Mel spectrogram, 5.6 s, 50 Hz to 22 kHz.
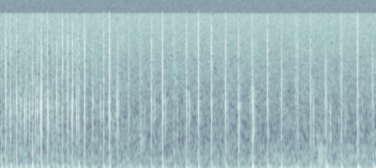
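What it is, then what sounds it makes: Synthetic leather boxing glove. Fingertips tap the padded thumb and knuckle area of an empty black padded synthetic leather boxing glove with red lining. About 33 quick, dull taps follow in a steady rhythm, each with a brief bright click that dies away at once, over a faint low hum.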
